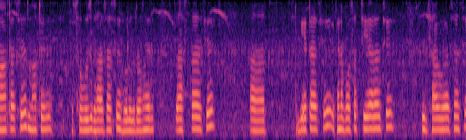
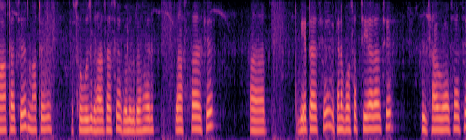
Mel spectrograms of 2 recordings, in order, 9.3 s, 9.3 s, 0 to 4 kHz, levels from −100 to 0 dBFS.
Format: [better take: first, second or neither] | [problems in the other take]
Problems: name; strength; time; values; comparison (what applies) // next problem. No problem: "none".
first | noise reduction (neural separator model SepFormer WHAMR!)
